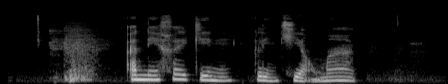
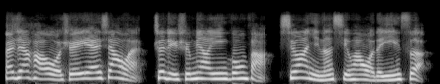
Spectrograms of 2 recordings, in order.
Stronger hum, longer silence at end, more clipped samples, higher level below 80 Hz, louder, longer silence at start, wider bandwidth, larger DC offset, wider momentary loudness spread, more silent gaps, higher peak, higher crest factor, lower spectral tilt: neither; first, 0.95 s vs 0.15 s; neither; second, -70 dBFS vs -54 dBFS; second, -25 LUFS vs -11 LUFS; first, 0.5 s vs 0.05 s; second, 10.5 kHz vs 12 kHz; neither; first, 19 LU vs 4 LU; neither; second, -6 dBFS vs 0 dBFS; first, 20 dB vs 10 dB; first, -6 dB/octave vs -4 dB/octave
